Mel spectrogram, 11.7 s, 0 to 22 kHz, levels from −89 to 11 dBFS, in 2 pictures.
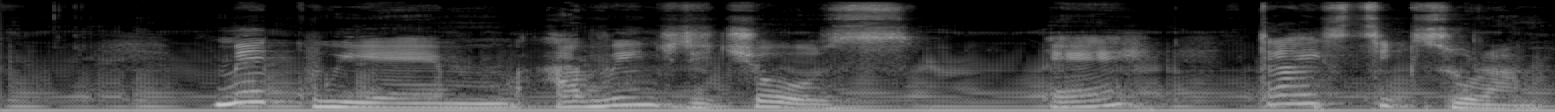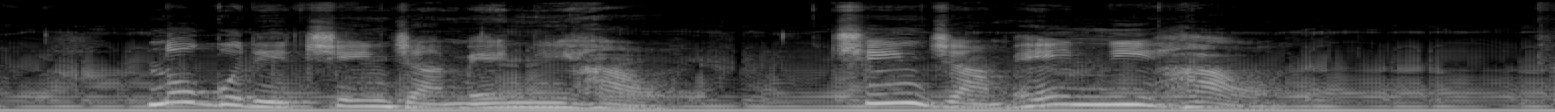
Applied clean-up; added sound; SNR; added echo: none; Musical instrument; 3 dB; none.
